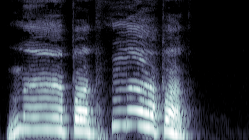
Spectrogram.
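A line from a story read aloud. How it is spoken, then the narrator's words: Shrieked from the floor. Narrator (Ukrainian): заверещала з підлоги худа особа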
